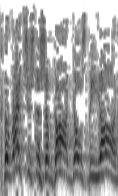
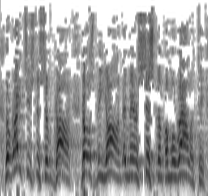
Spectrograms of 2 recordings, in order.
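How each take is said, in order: First: Slower, leaning on God; slow down and press the word God; restated with God underlined; stress on God. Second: Said in the usual way. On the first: Shown as a demonstration.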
